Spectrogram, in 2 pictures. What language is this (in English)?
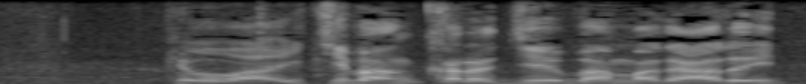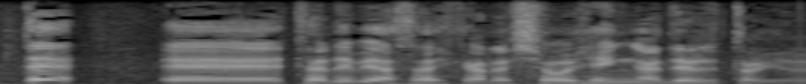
Japanese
